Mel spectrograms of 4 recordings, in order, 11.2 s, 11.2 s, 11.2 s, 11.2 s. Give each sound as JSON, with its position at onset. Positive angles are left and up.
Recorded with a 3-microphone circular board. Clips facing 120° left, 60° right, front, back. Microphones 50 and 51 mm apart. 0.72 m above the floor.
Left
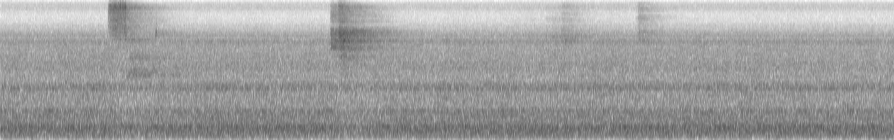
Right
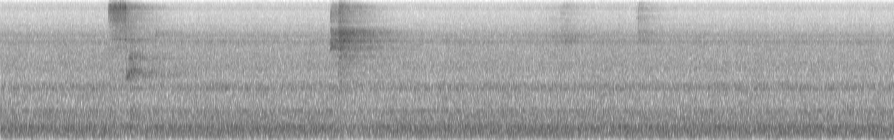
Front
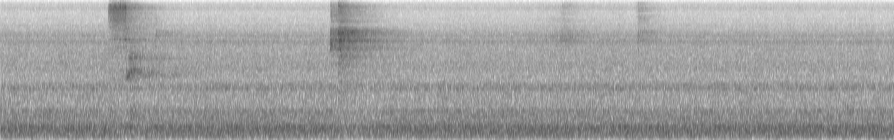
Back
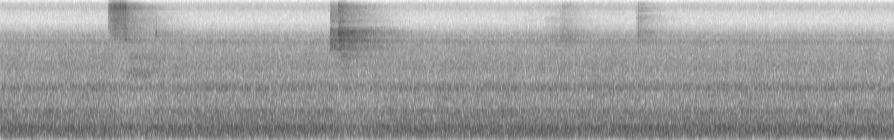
{"t": 1.3, "sound": "whispering", "azimuth_deg": -25, "distance_m": 0.8}
{"t": 4.1, "sound": "a camera shutter", "azimuth_deg": -65, "distance_m": 3.5}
